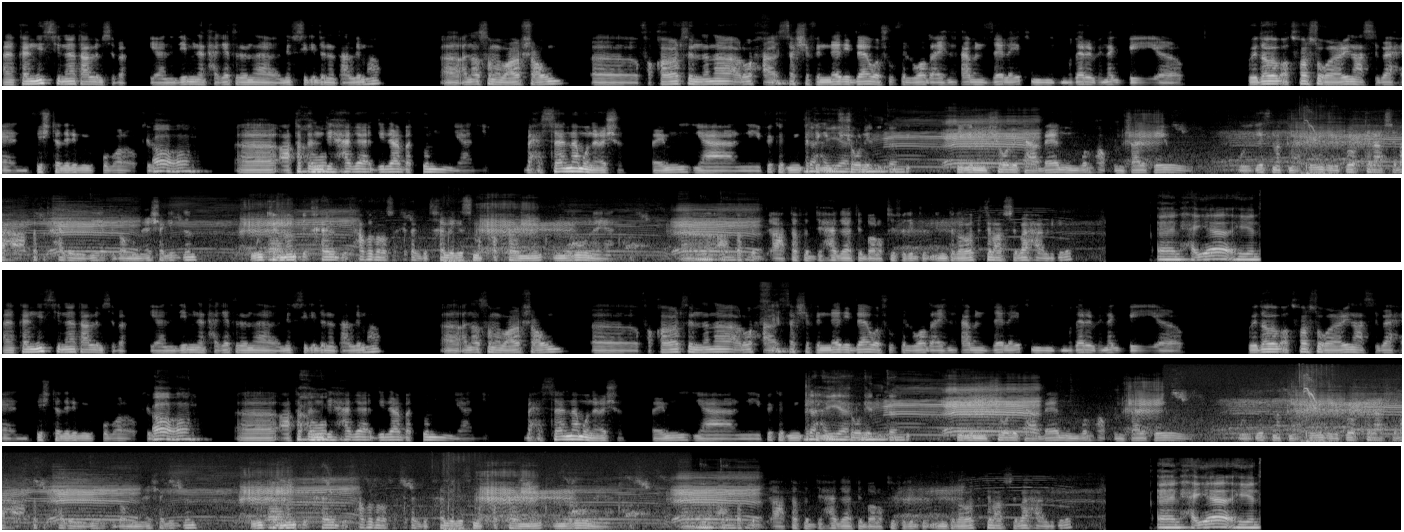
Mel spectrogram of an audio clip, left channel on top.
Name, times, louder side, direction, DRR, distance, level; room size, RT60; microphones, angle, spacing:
voice 1, 0.0-3.8 4.4-5.6 5.9-11.8 12.5-15.6 16.3-18.7 19.2-20.2 20.5-22.8 23.5-25.9 26.4-30.0 30.5-34.2 34.8-38.7, left 2 dB, 45° left, 0.8 m, -24 dB
voice 2, 15.5-16.0 17.0-17.3 22.0-23.1 30.7-30.9 34.9-35.6 39.5-40.6, right 1 dB, 35° right, 2.4 m, -22 dB
sound 1, 20.7-20.8 21.8-27.1, equal, 65° left, 5.3 m, -52 dB
Livestock farm animals working animals, 22.0-22.1 22.5-24.6 25.2-25.6 26.0-31.6 32.7-35.8 36.2-36.3 36.7-39.0, right 3 dB, 15° right, 0.6 m, -25 dB
sound 2, 25.6-34.9, right 5 dB, 70° right, 6.3 m, -36 dB
head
